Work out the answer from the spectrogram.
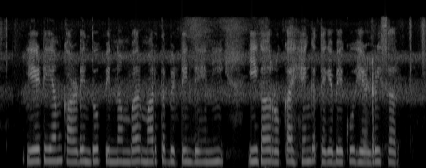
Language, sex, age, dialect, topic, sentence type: Kannada, female, 18-24, Dharwad Kannada, banking, question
